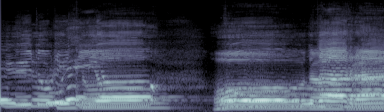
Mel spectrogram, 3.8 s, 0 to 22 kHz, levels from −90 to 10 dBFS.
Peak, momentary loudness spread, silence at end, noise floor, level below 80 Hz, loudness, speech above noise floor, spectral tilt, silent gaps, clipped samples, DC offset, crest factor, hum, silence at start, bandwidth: -4 dBFS; 9 LU; 0 s; -44 dBFS; -70 dBFS; -16 LUFS; 27 dB; -6 dB/octave; none; under 0.1%; under 0.1%; 12 dB; none; 0 s; 10.5 kHz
